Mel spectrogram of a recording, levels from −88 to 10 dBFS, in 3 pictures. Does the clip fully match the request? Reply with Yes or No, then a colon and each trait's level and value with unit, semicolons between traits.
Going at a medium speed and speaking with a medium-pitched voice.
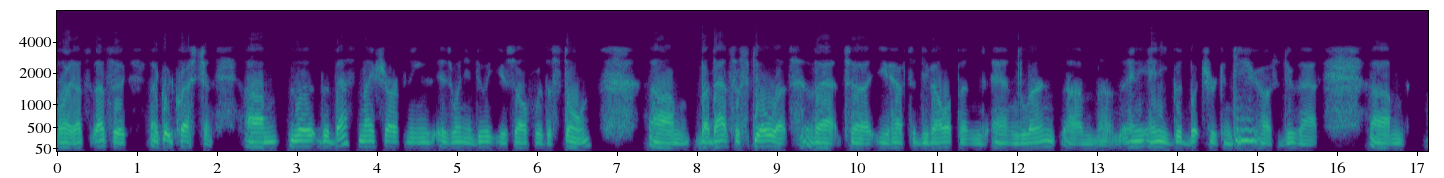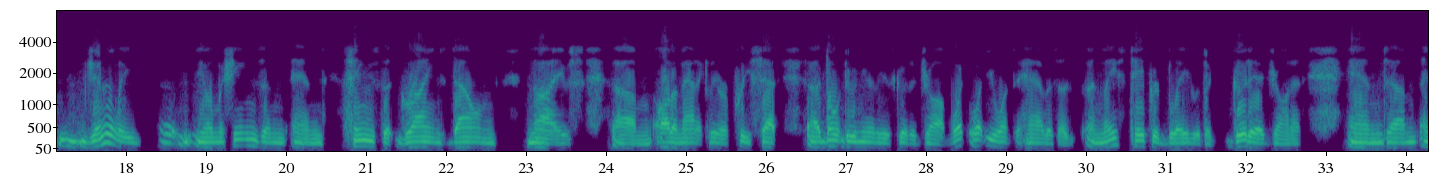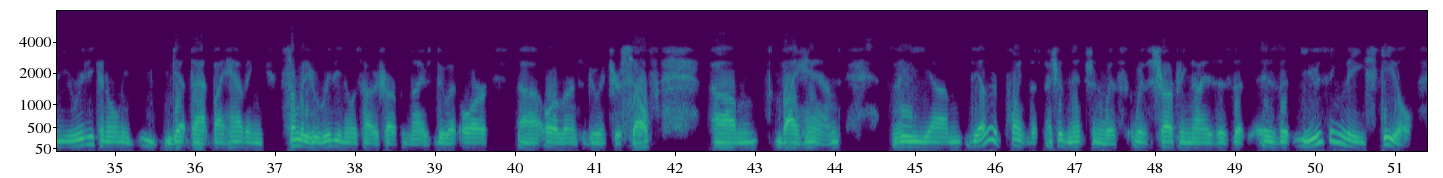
No: average, 165 wpm; low, 100 Hz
